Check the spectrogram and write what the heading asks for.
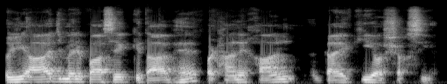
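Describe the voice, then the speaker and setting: This Pakistani-accented man presents a show and gives an unscripted book review, his explanations careful and scholarly. His voice is on the lower side and his tone stays steady.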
